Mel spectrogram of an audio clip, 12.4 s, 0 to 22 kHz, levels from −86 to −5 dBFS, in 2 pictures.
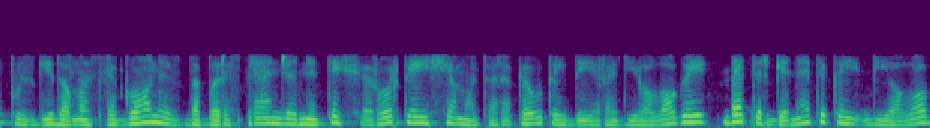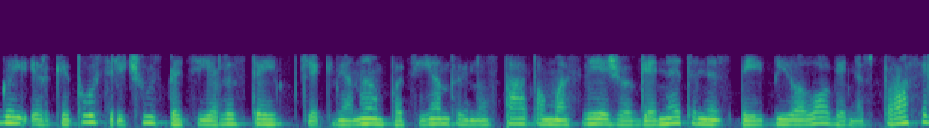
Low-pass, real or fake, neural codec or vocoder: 3.6 kHz; fake; codec, 24 kHz, 3 kbps, HILCodec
